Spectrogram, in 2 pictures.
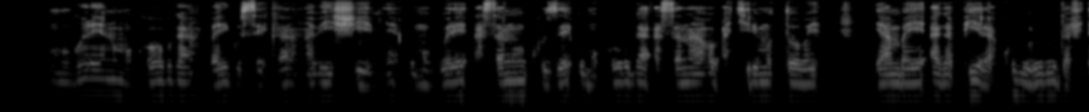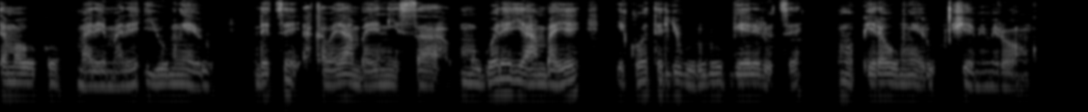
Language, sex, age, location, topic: Kinyarwanda, male, 25-35, Kigali, health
